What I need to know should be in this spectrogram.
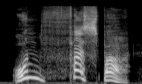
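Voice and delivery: high, drawn-out roar; loud, stretched cry of disbelief; enraged bellow. A narrator's reading. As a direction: bellow it slowly in outrage. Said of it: "brüllte er deshalb los".

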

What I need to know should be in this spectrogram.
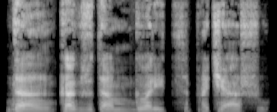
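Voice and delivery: ordinary delivery, nothing marked

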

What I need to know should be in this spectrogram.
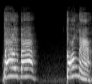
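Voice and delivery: put-on high, crying child spirit calling father; tearful high plea, spirit voice; possessed child crying out. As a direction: cry out to your dad as a lost child. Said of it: "vừa khóc mà vừa nói cái giọng mạnh bạo".

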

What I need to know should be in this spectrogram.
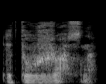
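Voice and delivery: soft, subdued horror; shuddering dismay. A narrator's reading. Violet taking in the murder, shuddering dismay. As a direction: say it quietly, with a touch of dread. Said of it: "Вайолет содрогнулась".

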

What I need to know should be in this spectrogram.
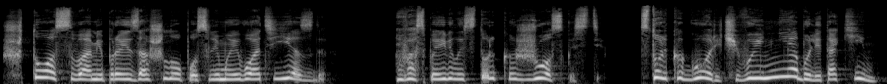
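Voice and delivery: high, tearful reproach; tragic heroine sorrow. A narrator's reading. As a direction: near tears, hurt and pleading. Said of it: "Глаза её наполнились слезами".

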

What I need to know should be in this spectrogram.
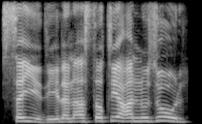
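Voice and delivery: stuck up high and calling down; girl, worried. Acted. الفتاة عالقة أعلى الرف. (صوت فتاة عالٍ جدا متوسل)

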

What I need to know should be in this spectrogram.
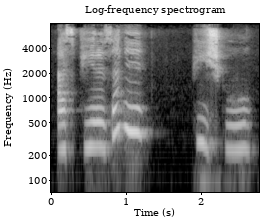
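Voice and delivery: usual speaking voice

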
